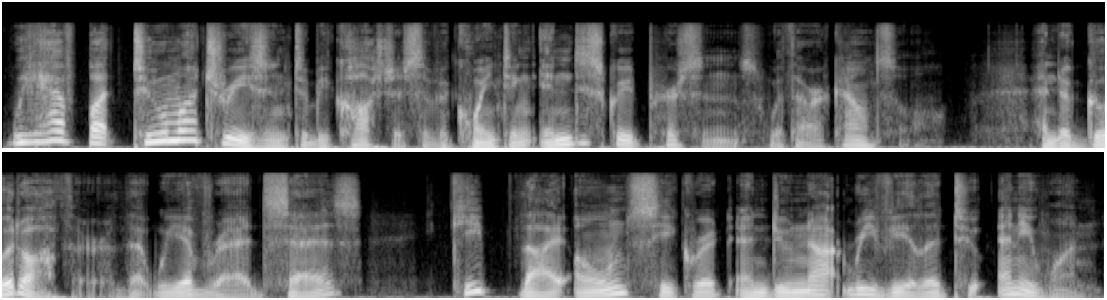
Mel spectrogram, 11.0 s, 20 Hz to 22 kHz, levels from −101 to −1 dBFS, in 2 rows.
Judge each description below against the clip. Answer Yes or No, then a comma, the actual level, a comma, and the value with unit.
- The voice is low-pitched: Yes, low, 120 Hz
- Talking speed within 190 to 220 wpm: Yes, average, 200 wpm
